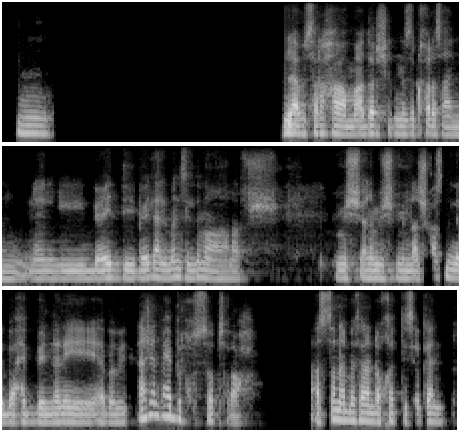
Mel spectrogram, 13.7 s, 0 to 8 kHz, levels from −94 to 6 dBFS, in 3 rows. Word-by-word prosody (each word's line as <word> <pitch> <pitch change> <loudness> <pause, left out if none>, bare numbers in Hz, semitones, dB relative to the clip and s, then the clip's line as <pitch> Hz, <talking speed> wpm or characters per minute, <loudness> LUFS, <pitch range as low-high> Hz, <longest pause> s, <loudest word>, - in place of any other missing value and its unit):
امم. 130 -3 -3 2.3
لأ 65 -1 +9
بصراحة 125 - +3
ما 110 0 +2
اقدرش 125 0 +3
اتنازل 120 0 -3
خالص 120 - 0
عن 105 -1 -4
البعيد 110 +2 0
دي، 115 -1 0
البعيد 115 +3 +1
عن 125 - +2
المنزل 120 -1 -2
دي 125 - -2
ما 120 -2 -1
اعرفش. 105 -1 -7 0.6
مش 115 0 0
أنا 115 - +1
مش 115 0 -1
من 115 -1 -1
الأشخاص 135 +5 -4
اللي 120 -3 +2
باحب 115 +2 0
إن 115 0 +2
أنا 115 -2 +1
أبقى 115 0 -1
بت 115 +1 -4
عشان 205 +7 +2
باحب 195 -4 +2
الخصوصية 160 - -4
بصراحة. - - -8 0.5
أصل 160 - +1
أنا 150 -2 +5
مثلًا 140 -1 +4
لو 125 -1 +3
خدت 130 0 -4
سكن 120 0 -2
115 Hz, 160 wpm, -22 LUFS, 110-125 Hz, 2.3 s, لأ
